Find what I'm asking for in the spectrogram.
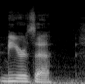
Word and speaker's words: Mirza: It just sounds like you're saying my last name wrong. – Yeah, Matt Mirza.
